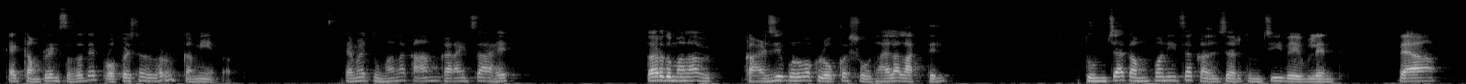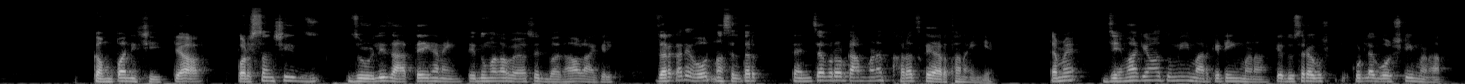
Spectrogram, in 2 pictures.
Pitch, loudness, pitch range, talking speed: 150 Hz, -28 LUFS, 135-165 Hz, 125 wpm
